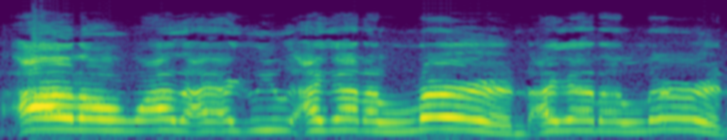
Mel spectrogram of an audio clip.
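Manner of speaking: put-on high, loud, slow whiny kid's complaint; a student fed up with his teacher, whining high; fed-up Daniel. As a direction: whine it like a fed-up teenage student. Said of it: "he got fed up with Mister Miyagi".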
